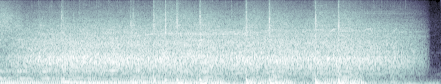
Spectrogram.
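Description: Background music with a steady beat, carried on a dense hiss-like wash of sound that fades out near the end.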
